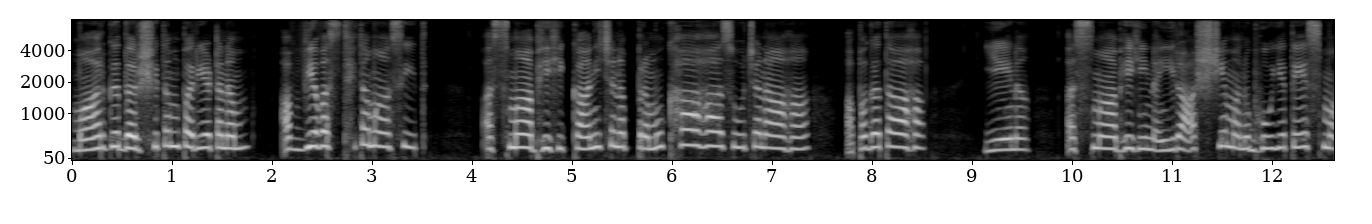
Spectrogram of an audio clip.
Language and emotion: Sanskrit, sad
